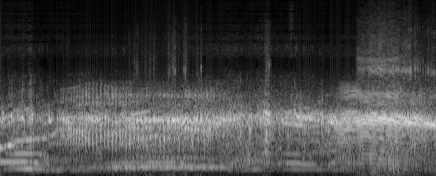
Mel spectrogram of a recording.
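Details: Humpback whale song described as sounding like laughter, recorded off Kihei, Maui: a steady, rough, buzzy tone with low warbling harmonic moans beneath, and a brighter rising whine appearing near the end.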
